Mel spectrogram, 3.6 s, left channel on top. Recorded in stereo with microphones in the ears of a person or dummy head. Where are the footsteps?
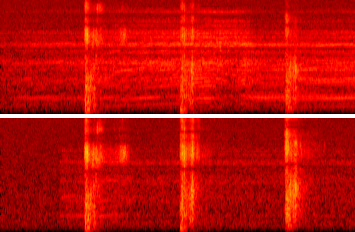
10° right (ahead or behind); by 3.6 s 40° right (ahead or behind).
